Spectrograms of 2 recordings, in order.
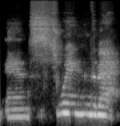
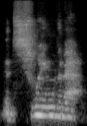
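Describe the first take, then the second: First: Slow it right down as you swing; slow, drawn out. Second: Said in the usual way. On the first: Shown as a demonstration. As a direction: stretch out swing the bat slowly. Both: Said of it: "Can you do that again?".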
